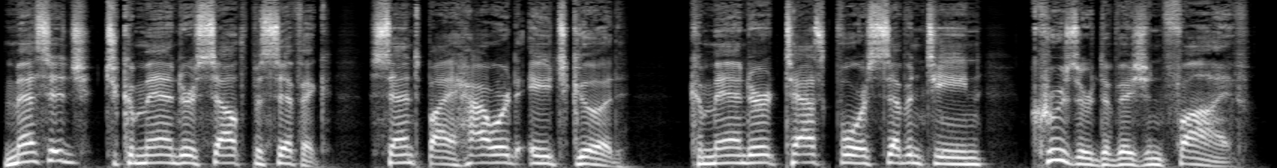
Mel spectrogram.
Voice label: debriefing, english; guadalcanal; War Thunder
